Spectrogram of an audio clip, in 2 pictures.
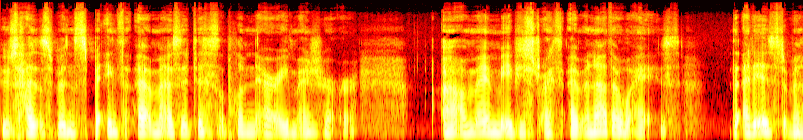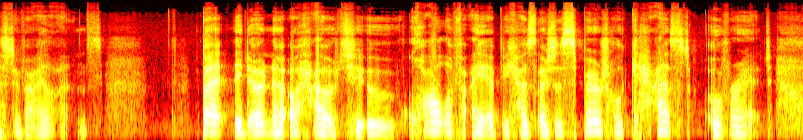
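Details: Spasmodic dysphonia in an adult woman; real condition, disclosed beforehand, noting it may make her sound nervous though she is not.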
